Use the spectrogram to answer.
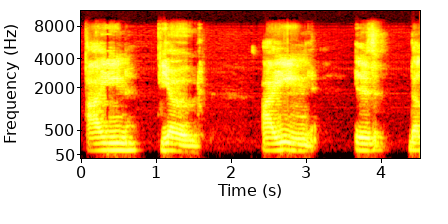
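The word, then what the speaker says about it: עַי: AI in Hebrew is pronounced I, as in the all-seeing eye.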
